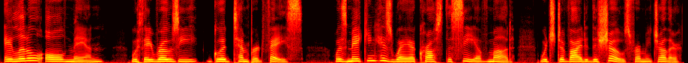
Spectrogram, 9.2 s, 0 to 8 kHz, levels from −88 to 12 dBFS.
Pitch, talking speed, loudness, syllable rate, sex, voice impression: 235 Hz, 170 wpm, -17 LUFS, 4.5 syllables/s, female, feminine, adult-like, slightly tensed, powerful, fluent, slightly raspy, intellectual, calm, slightly reassuring, elegant, lively, slightly sharp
